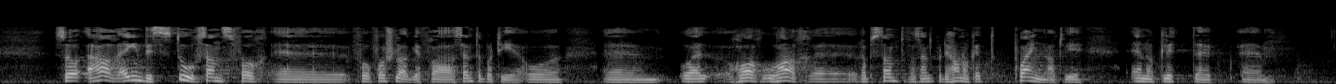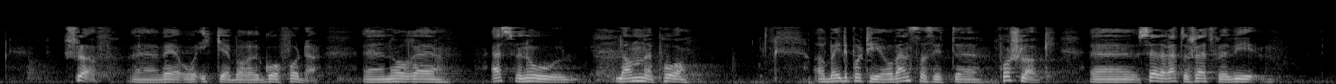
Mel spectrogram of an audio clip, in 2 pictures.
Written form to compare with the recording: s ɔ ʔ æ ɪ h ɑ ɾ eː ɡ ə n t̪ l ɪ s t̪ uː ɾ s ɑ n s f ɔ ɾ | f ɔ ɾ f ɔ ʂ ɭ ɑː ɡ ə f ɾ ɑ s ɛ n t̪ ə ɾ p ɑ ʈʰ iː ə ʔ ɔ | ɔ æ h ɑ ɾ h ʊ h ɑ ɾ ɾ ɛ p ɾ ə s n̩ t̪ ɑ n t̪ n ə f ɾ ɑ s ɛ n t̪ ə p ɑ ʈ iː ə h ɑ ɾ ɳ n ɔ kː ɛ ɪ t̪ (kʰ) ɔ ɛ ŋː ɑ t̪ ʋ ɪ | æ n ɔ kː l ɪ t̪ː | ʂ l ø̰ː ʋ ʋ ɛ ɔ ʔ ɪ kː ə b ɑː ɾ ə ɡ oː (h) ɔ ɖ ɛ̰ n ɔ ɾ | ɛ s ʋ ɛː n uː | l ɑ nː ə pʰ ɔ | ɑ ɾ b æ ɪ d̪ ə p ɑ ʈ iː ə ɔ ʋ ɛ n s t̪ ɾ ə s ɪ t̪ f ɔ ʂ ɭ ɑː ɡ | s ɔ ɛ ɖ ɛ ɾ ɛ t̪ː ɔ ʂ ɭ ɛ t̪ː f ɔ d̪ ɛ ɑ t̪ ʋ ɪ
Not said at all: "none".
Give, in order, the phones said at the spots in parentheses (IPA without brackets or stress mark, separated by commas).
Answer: pʰ, f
